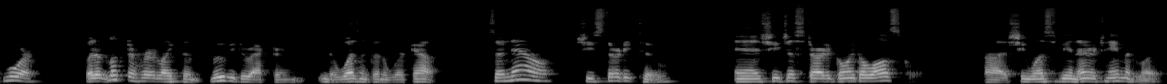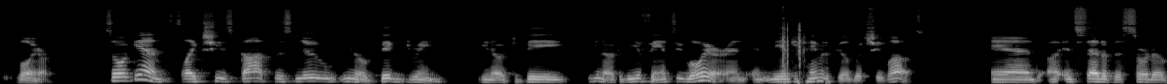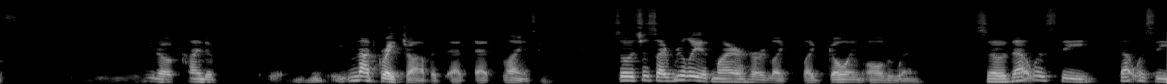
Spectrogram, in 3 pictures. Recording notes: The audio file became distorted and was somehow saved during this episode's editing phase.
